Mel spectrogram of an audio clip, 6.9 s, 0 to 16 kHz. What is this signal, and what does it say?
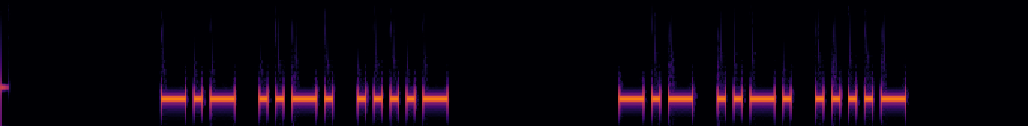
Morse code, heard as a keyed tone, about 22 wpm, 700 Hz. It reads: KF4 KF4
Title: USA Call Sign Prefixes - Repeated 2x - 22wpm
